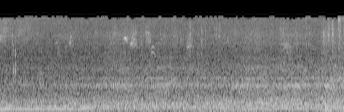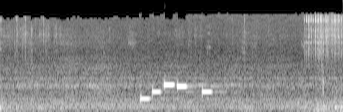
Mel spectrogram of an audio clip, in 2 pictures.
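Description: Steady road and engine rumble inside a moving car's cabin. About seven seconds in, a short electronic chime of five quick tones that rise and then fall in pitch sounds over it.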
